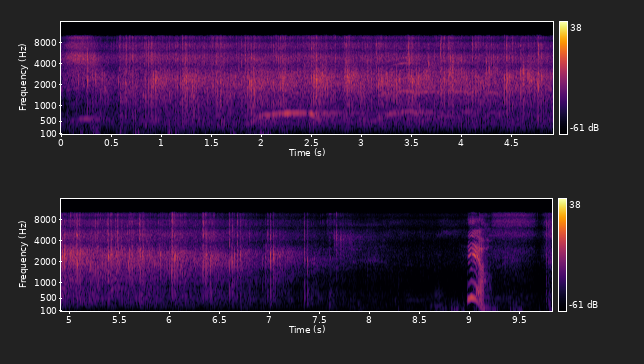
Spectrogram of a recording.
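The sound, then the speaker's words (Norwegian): A room full of people claps steadily for several seconds, the applause fading out near the end, followed by a brief sharp vocal sound like a sneeze or cough. “Kan dere gi dem en applaus?”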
